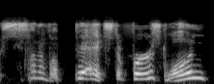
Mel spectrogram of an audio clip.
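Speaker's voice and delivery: high-pitched squeak of disbelief; disbelieving outburst. Retold or imitated. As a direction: shriek it in outrage and disbelief. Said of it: "and I was like".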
